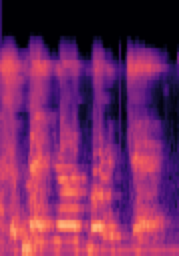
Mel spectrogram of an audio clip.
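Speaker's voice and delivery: high plaintive whine to heaven; mock pleading prayer. Kneeling believer asking God why, mock pleading. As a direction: plead it high, as a hammed-up complaint. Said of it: "Y al final decimos, nos arrodillamos a orar".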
